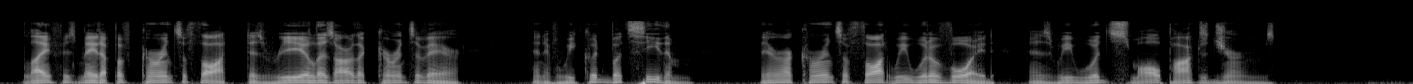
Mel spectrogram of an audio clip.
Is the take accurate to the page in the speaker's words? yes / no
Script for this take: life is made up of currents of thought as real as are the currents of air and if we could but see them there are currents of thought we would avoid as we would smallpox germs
yes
